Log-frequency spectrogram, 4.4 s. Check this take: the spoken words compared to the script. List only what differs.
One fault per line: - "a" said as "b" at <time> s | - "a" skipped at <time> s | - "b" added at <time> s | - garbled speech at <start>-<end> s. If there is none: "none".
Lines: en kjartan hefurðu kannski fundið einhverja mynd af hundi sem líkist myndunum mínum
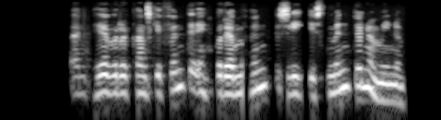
- "kjartan" skipped at 0.8 s
- "mynd" skipped at 2.4 s
- "sem" skipped at 2.9 s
